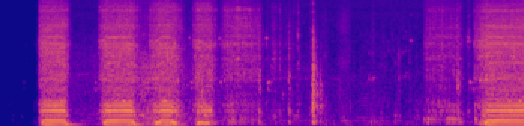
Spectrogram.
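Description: A sewing machine stitches an XXL chudi pant leg in a tailoring shop, running in several short close bursts, pausing, then starting again with another steady run.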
